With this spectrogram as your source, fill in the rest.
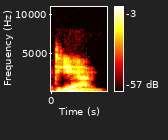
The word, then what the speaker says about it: D'Ann: I don't know if you guys saw on the first slide, but my name is spelled ', capital A-N-N. It's the French spelling of Deanne.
